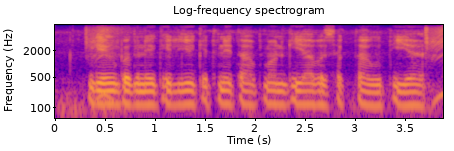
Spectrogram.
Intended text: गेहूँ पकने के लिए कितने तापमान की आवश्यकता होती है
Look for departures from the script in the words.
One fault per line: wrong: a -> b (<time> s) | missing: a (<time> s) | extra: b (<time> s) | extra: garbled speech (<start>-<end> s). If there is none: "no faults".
no faults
